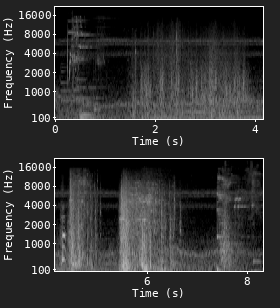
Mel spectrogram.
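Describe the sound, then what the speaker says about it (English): A box smashes apart in the video game Biomutant, sharp shattering bursts breaking out in quick separate crashes amid light footsteps and quiet game ambience. "You shouldn't worry about smashing up the box."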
